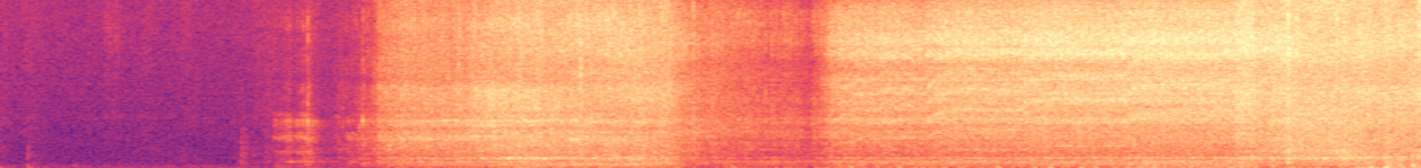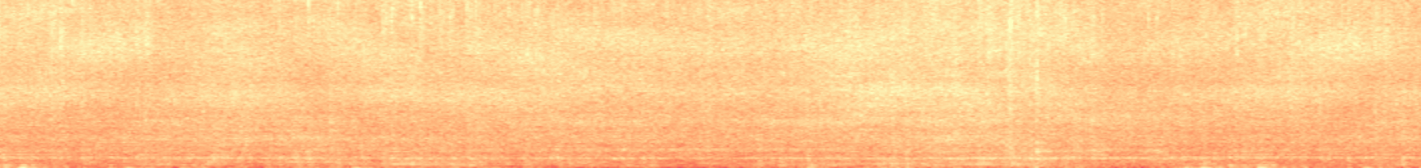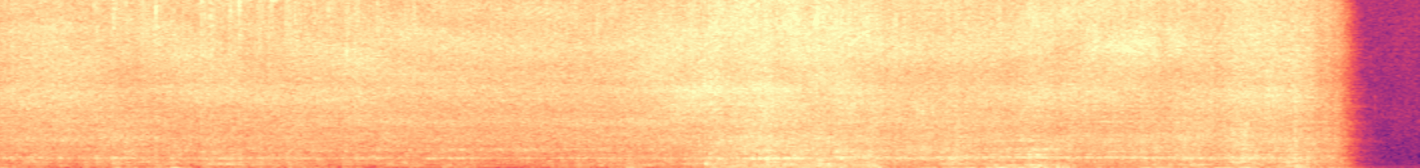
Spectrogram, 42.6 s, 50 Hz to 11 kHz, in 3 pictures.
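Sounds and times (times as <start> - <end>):
H0 scale model train running fast: 3.6 - 42.0
H0 scale model train derailing: 12.2 - 42.0.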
